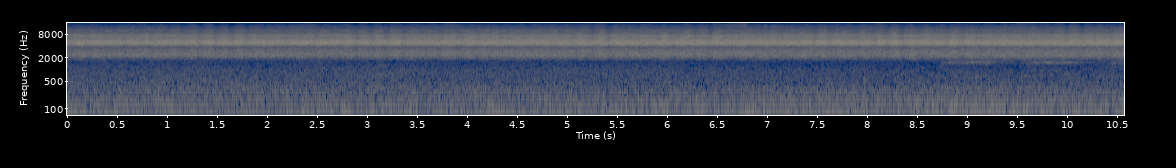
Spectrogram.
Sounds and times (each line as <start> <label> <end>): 0.0 Cicadas chorus 10.5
